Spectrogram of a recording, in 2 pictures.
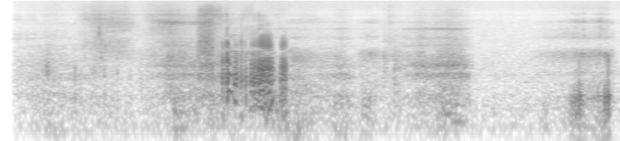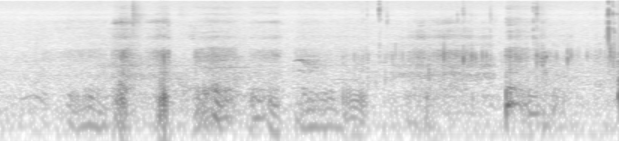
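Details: Boxer dog acting strange indoors, giving wheezy, grumbling vocal noises in irregular bursts, strongest early on, then softer rasping breaths and snuffles, with a person's voice faintly around it.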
